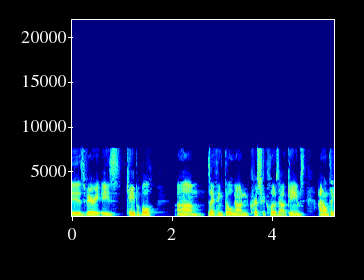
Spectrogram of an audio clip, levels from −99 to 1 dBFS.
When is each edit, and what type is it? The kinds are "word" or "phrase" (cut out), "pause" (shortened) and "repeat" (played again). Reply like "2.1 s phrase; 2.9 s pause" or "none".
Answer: 2.7 s word; 3.2 s word; 3.8 s word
